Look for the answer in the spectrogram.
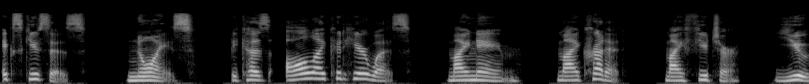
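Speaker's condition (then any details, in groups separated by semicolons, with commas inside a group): No condition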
